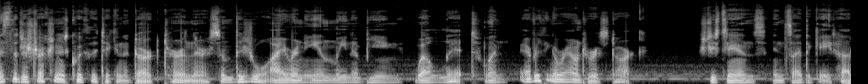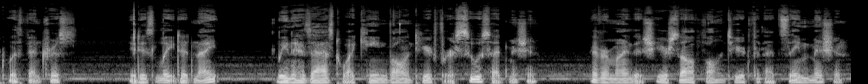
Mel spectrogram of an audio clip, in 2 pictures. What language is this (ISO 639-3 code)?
eng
